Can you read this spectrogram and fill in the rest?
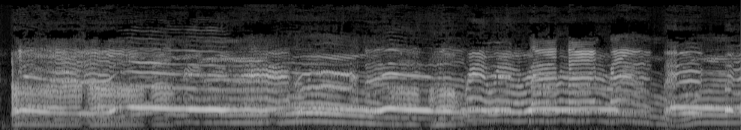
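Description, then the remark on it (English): A crowd of voices imitates a New York City fire truck siren and air horn as loud as they can on a count of three, loud wailing tones rising and falling together in a dense, continuous chorus for the whole stretch, with a brief dip near the end. “Now, I want to hear a New York City fire truck. Remember, the siren plus the air horn.”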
